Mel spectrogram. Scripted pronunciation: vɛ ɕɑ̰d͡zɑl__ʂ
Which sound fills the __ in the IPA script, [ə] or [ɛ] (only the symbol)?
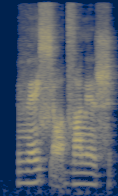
ɛ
